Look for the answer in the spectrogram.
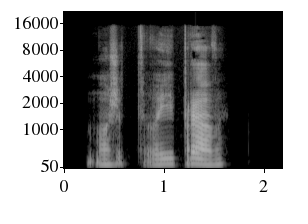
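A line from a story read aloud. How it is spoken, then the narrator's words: Quiet. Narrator (Russian): тихо сказала Андреева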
